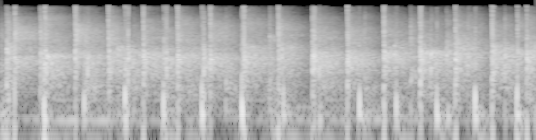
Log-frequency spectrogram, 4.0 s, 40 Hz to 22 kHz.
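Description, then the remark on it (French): Several people clap their hands together on a countdown cue, giving real applause, in a brisk, loud burst, the sharp claps overlapping in a quick irregular patter that keeps going for about four seconds with no talking. “3, ah, 2, des vrais applaudissements, ouais.”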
